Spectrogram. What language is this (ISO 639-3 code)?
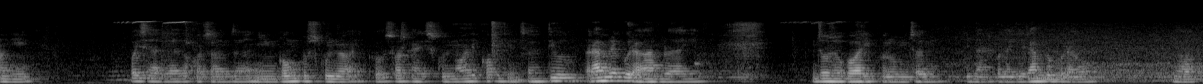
nep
